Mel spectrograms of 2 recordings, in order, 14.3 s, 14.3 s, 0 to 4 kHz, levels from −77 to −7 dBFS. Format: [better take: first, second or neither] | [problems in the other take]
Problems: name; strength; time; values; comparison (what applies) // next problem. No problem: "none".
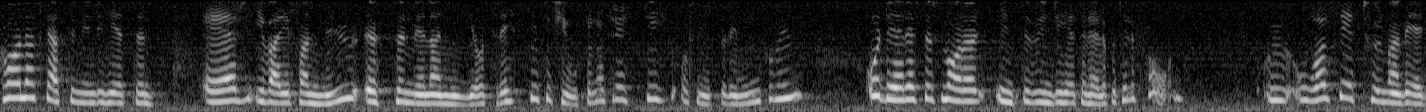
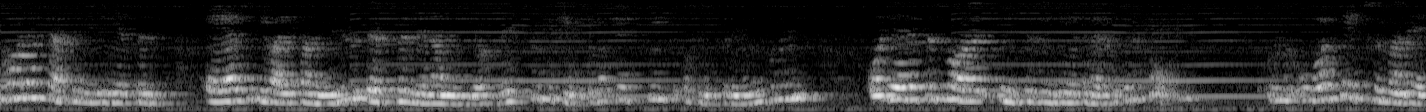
first | background sound (Wind instrument, woodwind instrument); 20 dB below the speech // room echo; dies away in 0.7 s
